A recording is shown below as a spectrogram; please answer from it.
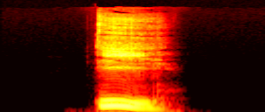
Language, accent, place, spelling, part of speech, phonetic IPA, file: German, Germany, Berlin, -i, suffix, [i], De--i.ogg
- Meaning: 1. Forms pet names from given names, kinship terms, and terms of address 2. Forms nouns from adjectives and verbs denoting someone characterized by that word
